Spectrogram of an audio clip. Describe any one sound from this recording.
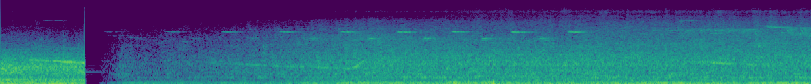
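Water trickles softly through a culvert.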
